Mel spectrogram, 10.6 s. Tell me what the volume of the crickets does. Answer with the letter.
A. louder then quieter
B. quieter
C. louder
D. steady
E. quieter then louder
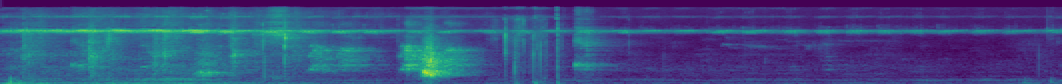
B.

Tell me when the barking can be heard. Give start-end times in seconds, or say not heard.
0.0-5.6.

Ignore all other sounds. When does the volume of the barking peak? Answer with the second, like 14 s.
4 s.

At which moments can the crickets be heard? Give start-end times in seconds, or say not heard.
0.0-10.5.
